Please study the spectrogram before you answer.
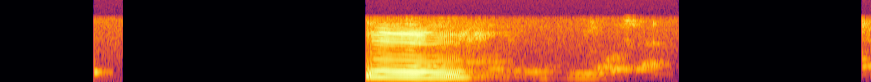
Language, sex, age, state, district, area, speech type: Dogri, female, 30-45, Jammu and Kashmir, Reasi, rural, conversation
